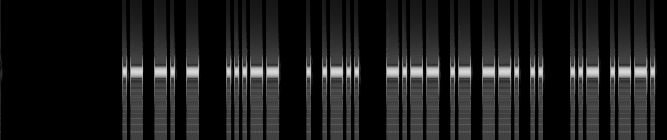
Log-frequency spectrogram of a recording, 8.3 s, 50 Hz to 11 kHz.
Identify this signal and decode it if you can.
Morse code, heard as a keyed tone, about 24 wpm, 700 Hz. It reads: ANT 3 EL YAGI UP
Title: Speed-Racing Common QSO Phrases Encore - 20wpm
